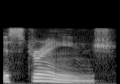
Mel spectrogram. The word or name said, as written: estrange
